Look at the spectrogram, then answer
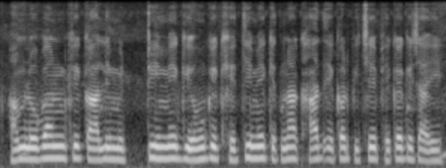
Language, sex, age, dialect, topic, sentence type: Bhojpuri, male, 25-30, Western, agriculture, question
